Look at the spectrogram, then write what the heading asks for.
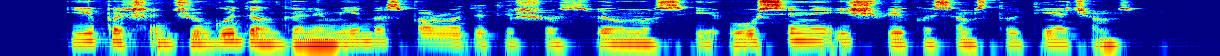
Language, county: Lithuanian, Vilnius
